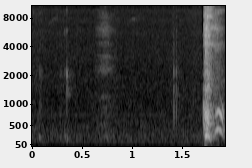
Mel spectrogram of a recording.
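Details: A few faint sniffs, then one sharp sneeze burst from a newborn baby; frequent newborn sneezing, normal for clearing the nasal passages, not a sign of illness or allergy.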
